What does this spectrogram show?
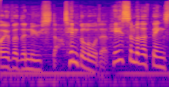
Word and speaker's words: Gallaudet: Galorder. Right, that's how you pronounce it. Galorder. What did I say? Gallaudet. I can't remember what I said, but it's Galorder.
